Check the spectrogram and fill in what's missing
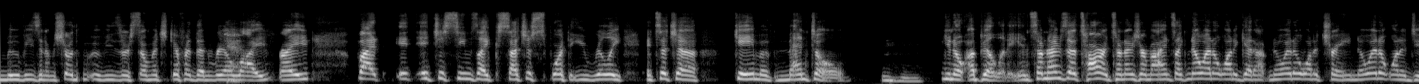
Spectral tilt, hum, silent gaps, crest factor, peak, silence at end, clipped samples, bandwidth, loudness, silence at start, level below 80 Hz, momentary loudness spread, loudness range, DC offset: -4 dB/octave; none; none; 18 dB; 0 dBFS; 0 s; under 0.1%; 12.5 kHz; -19 LUFS; 0 s; -66 dBFS; 10 LU; 3 LU; under 0.1%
